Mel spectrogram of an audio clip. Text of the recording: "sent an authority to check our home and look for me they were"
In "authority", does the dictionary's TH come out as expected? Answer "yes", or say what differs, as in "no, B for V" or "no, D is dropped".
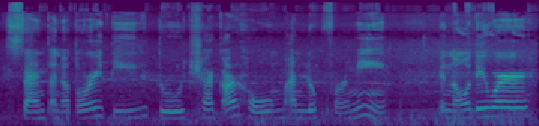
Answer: no, T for TH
